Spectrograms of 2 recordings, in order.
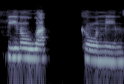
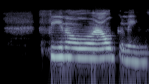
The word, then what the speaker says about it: phenylalkylamines: They're called the phenylethylamines. I can never say that right. Phenylalkylamines, there, I said it right.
